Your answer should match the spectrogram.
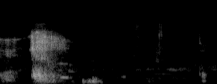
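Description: A person sneezing once: a single short, sharp burst about a third of a second in.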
